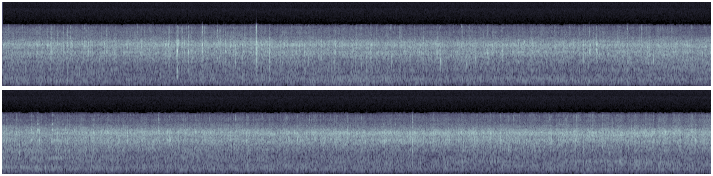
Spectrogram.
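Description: A small model train whirs and rumbles steadily along its track.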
